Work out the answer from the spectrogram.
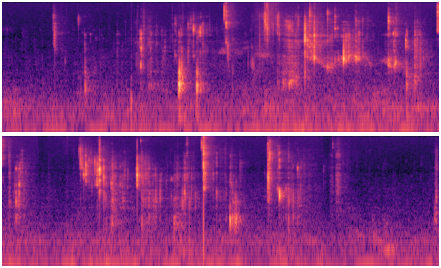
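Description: Close-up chewing and biting of frozen fruit-shaped jelly candy: irregular bites, clicks and wet mouth sounds with brief pauses between them.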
